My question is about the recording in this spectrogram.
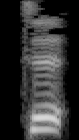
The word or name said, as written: つ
